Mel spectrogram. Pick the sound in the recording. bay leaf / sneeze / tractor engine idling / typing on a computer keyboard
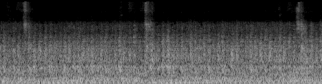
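tractor engine idling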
